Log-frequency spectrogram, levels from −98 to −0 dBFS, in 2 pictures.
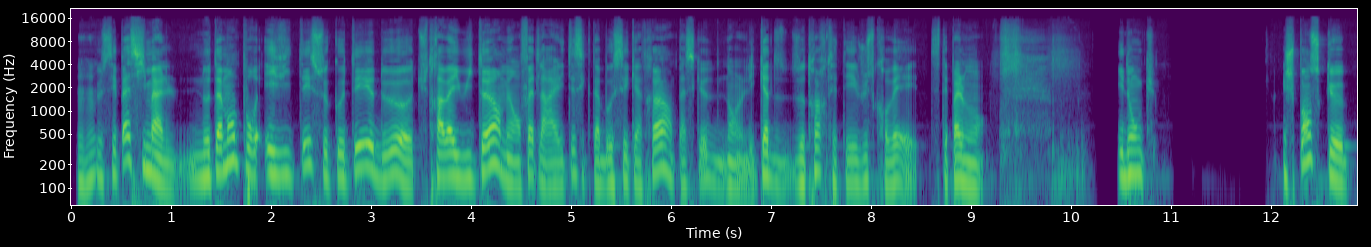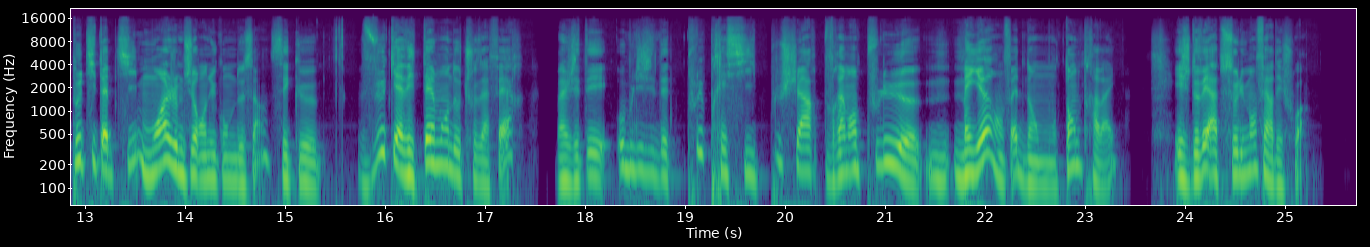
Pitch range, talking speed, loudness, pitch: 120-160 Hz, 225 wpm, -27 LUFS, 140 Hz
